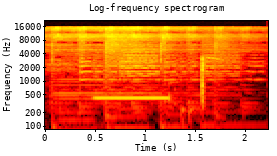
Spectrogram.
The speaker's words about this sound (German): Wir ziehen Ihre Bewerbung und Sie gehen spätestens nach dem dritten Klingeln dann auch ran.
